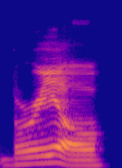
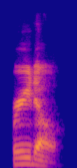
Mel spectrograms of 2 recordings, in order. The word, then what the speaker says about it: Brito: So the pitch count for that Brio, right? Is that how you pronounce his name? Brito.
